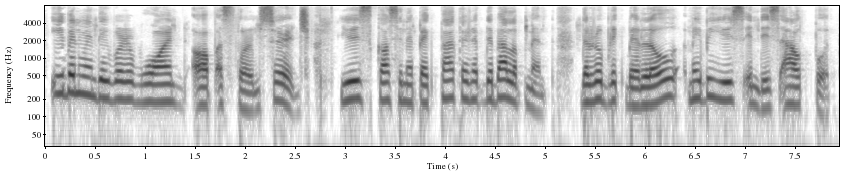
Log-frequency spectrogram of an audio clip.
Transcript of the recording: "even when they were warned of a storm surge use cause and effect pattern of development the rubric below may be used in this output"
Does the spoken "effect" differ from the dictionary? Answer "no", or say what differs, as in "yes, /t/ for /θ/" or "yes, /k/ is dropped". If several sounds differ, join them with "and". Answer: yes, /p/ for /f/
